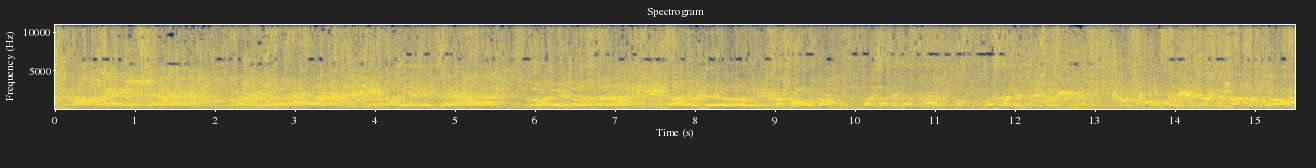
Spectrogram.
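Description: A crowd of young people chants and shouts outdoors.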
